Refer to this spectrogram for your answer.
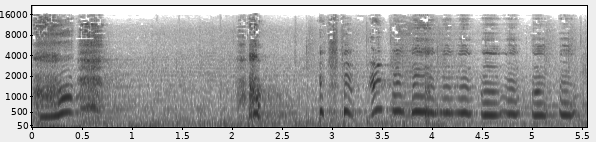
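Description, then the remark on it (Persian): A person sobs and wails close up, breath catching in gasping hiccups, with a long rising cry early on followed by a string of short, broken sobbing bursts. “آره گریه کن، تو کاملا حق داری که اشک بریزی.”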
